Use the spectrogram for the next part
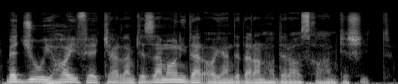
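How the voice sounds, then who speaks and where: Very deep-voiced male audiobook narrator. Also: steady tone, warm tone, no room sound, studio quality. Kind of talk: scripted literary narration.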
